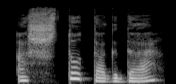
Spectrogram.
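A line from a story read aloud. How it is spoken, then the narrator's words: Hissing. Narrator (Russian): зашипела я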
